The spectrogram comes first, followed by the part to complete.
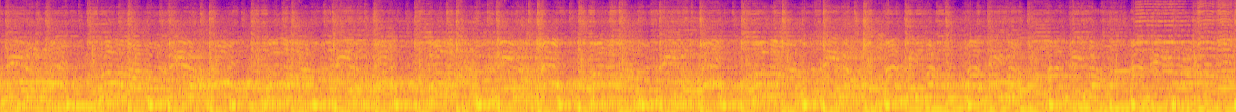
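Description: Live merengue band with horns and percussion playing a steady dance beat, with a crowd cheering and shouting over the music.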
